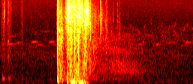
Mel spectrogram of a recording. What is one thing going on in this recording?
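A gunshot bangs close by.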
